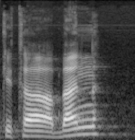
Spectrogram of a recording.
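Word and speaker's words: كتاباً: Entonces, por ejemplo, kitaban, decimos kitaba. Eso es la forma muy sencilla de hacer la pausa.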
